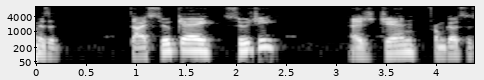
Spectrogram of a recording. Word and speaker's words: Daisuke Tsuji: I don't know how to pronounce his name. Is it Daisuke Tsuji as Jin from Ghost of Tsushima?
